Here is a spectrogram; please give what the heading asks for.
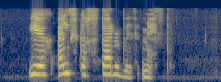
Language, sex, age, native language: Icelandic, female, 6, Icelandic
